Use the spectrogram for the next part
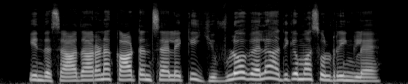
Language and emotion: Tamil, sad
